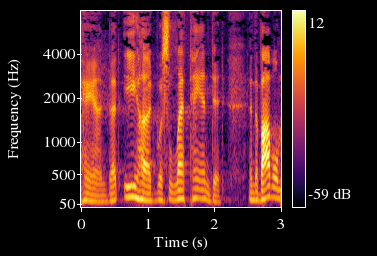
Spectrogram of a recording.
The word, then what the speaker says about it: Ehud: Ehud, that's how you say his name, Ehud.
